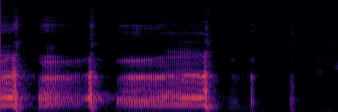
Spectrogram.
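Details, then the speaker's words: Imitated small-airways cough of COPD or emphysema: coughs with long, groaning, drawn-out expirations. "The moment you hear this kind of a cough, you know that the problem is in the small airways, and this is classically what happens in patients of COPD or emphysema."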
